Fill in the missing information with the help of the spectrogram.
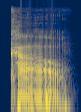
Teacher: cow that means white if I say cow with that that tone falling gradually over time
